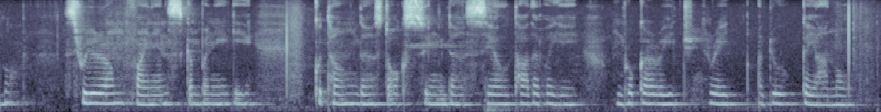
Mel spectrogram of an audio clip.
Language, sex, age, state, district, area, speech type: Manipuri, female, 18-30, Manipur, Kangpokpi, urban, read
